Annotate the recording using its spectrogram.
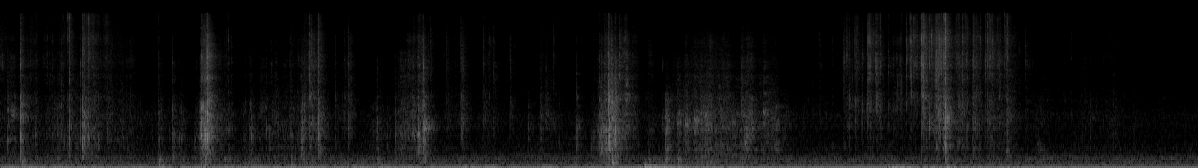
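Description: Trading-card packs being opened by hand: steady crinkling of the wrappers with a sharp tearing rip every few seconds, four of them louder than the rest, and cards being shuffled.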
